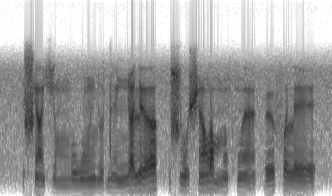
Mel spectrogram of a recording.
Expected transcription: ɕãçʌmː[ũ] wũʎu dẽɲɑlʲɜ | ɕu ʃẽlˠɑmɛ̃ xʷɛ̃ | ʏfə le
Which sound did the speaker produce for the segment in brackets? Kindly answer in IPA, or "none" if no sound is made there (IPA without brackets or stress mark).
u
